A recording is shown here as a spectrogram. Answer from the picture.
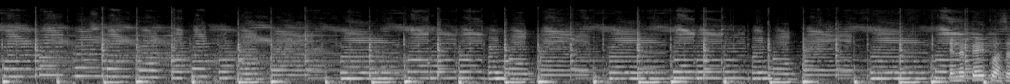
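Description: Sitar and violin playing a Sranantongo folk melody in Indian style over a low drum beating about twice a second, in a 1974 recording that fuses Surinamese song with Indian instruments.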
